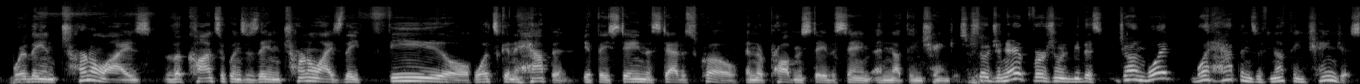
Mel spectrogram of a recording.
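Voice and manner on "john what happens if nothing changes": worried, concerned and caring tone. A speaker demonstrates asking a prospect named John a question, in a concerned tone. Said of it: "I'm going to say that in a concerned tone".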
